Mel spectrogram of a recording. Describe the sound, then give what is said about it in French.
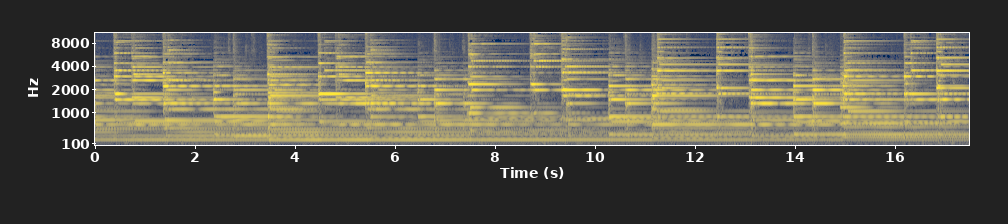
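Carillon bells ring out a Christmas carol, a steady melodic run of struck bell tones with long overlapping resonance, loud and sustained throughout with no voices. “Et c'est là qu'elle est tombée en amour avec le carillon.”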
